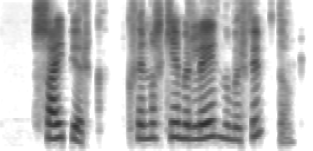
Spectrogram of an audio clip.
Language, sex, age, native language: Icelandic, female, 13, Icelandic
